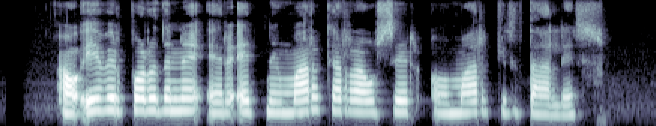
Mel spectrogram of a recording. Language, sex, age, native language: Icelandic, female, 20-29, Icelandic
